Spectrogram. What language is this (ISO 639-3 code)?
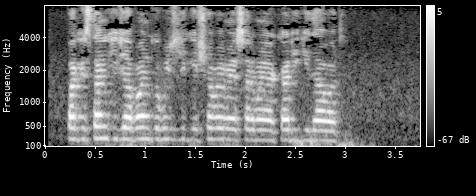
urd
